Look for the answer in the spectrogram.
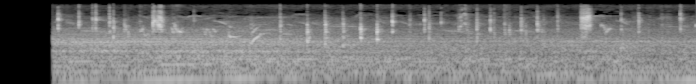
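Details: Several different budgerigars singing, a dense stream of chattering warble with sharp clicks, short squeaks and loud bursts of chirps, over a steady low hum.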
